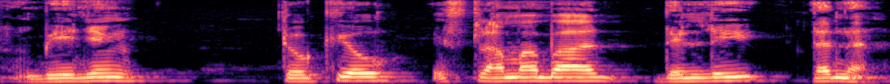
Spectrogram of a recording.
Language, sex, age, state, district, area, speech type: Hindi, male, 60+, Madhya Pradesh, Gwalior, rural, spontaneous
